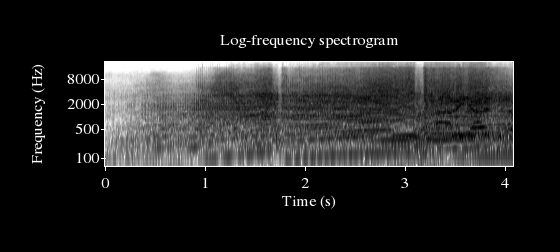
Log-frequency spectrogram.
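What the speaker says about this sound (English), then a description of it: "It's a motorbike, good to hear." Drag racing motorbike at South Coast Raceway, a loud continuous engine roar with rising revs that builds over the run, heard alongside talk.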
